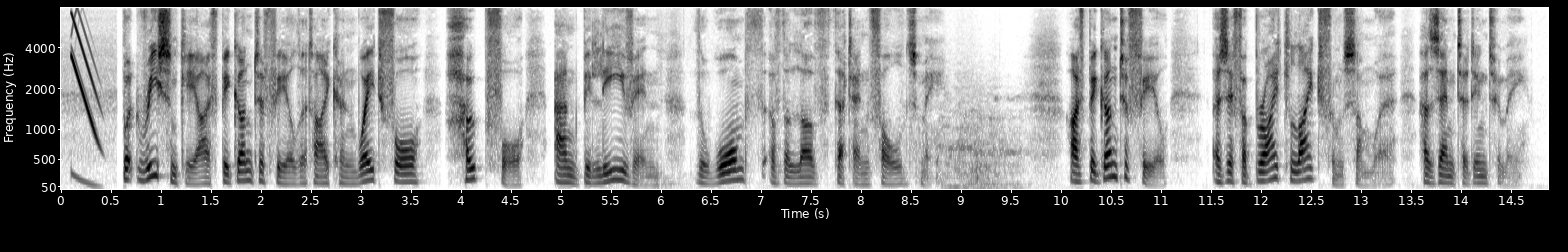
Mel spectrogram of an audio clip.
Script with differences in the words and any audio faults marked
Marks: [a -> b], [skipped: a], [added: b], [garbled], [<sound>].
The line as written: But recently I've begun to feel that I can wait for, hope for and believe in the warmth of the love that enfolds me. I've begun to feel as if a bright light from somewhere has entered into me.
[chirp] But recently I've begun to feel that I can wait for, hope for and believe in the warmth of the love that enfolds me. I've begun to feel as if a bright light from somewhere has entered into me.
